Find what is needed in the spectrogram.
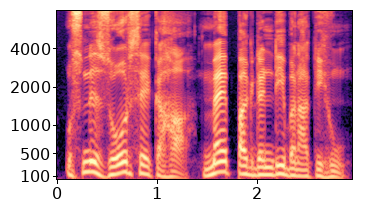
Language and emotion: Urdu, neutral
